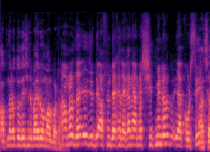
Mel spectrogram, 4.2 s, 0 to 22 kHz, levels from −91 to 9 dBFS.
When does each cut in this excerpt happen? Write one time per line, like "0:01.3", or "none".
none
